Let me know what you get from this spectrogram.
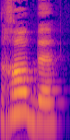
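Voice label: "robe", French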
